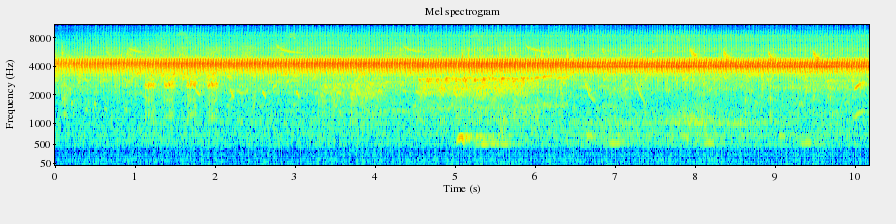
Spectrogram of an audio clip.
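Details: Savi's warbler in Czech Republic wetland, male singing during mating season to mark territory: a continuous high, insect-like reeling buzz held steadily throughout, with faint chirps of other birds in the background.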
